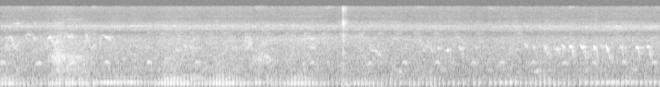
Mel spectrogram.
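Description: Faint wild bird and animal calls: low pulsing calls that come back every second or so, and a quick run of high chirps near the end.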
